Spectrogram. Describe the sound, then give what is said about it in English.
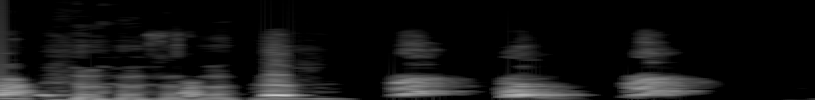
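After a brief moment of voice, the speaker's dogs let out four sharp, evenly spaced barks, loud and distinct, each one short and punchy. “It's my dogs agreeing with me.”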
